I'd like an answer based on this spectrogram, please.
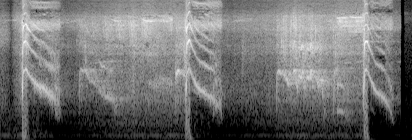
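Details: Squirrel calling to signal danger, aggression or social interaction: sharp chirps sweeping steeply down in pitch, repeated about every two seconds, with scratchy chattering noises between them.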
